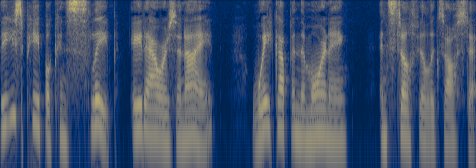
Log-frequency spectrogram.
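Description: The recording is very clean with a silent background and a dry, close sound with no echo. A woman speaks fairly slowly at a medium pitch with ordinary pitch variation. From New York, US. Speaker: nutritionist and author. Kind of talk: interview. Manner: animated.

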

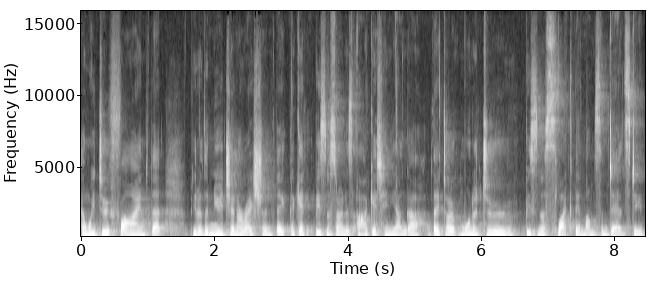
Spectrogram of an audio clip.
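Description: Amid noticeable background noise and audible room echo, a woman with an Australian accent speaks at a moderate pace and medium pitch, flat and monotone, with hardly any pauses and very even loudness. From Australia, northwest Sydney. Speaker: bookkeeping business owner. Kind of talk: interview. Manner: hesitant, many fillers.

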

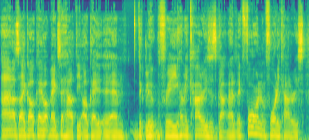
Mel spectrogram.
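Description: A man speaks very fast at a fairly low pitch. His intonation is fairly even and his loudness very even. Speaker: fitness podcast host and boot camp trainer. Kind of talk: casual solo podcast monologue.

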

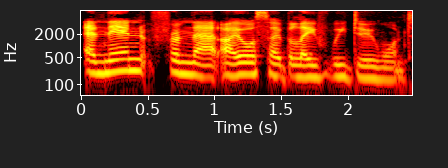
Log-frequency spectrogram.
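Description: A woman with an Australian accent speaks with ordinary pitch variation in a very clean recording with a silent background. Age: 40s. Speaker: author and journalist. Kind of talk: interview.

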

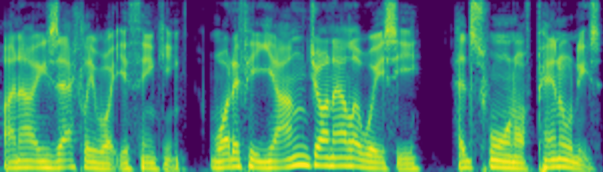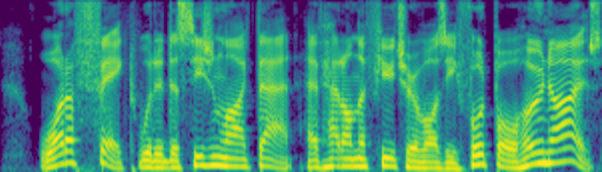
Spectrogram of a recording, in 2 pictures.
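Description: With an Australian accent, a man speaks at a fairly quick pace, medium in pitch, with lively intonation and very even loudness. The recording is very clean, with a silent background. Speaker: podcast host and narrator. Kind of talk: scripted narration with interview.

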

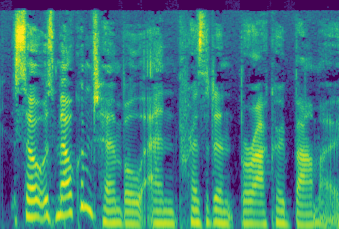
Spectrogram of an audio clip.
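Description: Lively intonation in an Australian accent at a moderate pace, with a dry, close sound and no echo. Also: woman. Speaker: journalist and podcast co-host. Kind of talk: casual news chat.

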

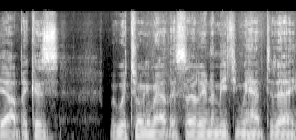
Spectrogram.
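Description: A man with a British accent and a very deep, low pitch in a very clean recording with a silent background. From UK. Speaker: advertising executive. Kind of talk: interview. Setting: studio.

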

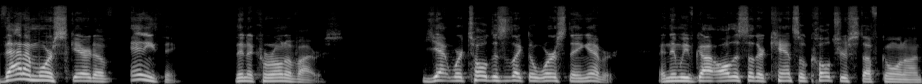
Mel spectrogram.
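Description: Using a plain, everyday voice, a man talks at a fairly quick pace and a fairly high pitch with ordinary pitch variation, the sound dry and close with no echo. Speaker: podcast host. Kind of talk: angry rant, heated and indignant, venting about government, media and covid; casual live podcast rant. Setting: live stream on a podcast platform. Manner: fired-up, indignant, rambling with frequent fillers.

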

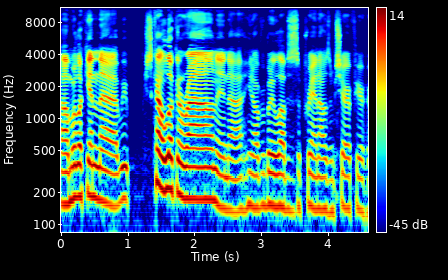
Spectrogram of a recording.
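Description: With an American accent, a man talks at a very fast pace in a fairly high pitch and a bright, sharp tone. The sound is dry and close with no echo, over a quiet background. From Connecticut. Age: 20s. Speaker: podcast co-host. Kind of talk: casual chat.

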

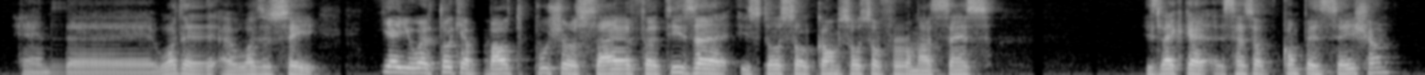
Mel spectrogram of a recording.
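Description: The tone is dark and mellow, with lively intonation at a moderate pace. The background is quiet. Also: man, fairly high pitch for a man. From Italy. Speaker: guitarist. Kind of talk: interview. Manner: halting.

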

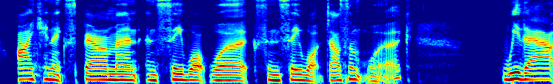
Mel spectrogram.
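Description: A woman with an Australian accent is heard with a dry, close sound and no echo. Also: very clean recording, silent background. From Australia, Sydney. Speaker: non-fiction publisher and author. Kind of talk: interview conversation.

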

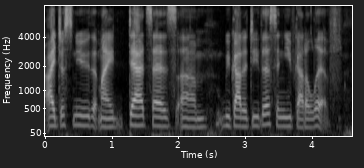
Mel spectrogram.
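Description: A woman talks at a moderate pace with an American accent. Her pitch is fairly low, and she has a normal speaking voice. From Maryland, US. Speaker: consulting firm CEO. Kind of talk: interview.

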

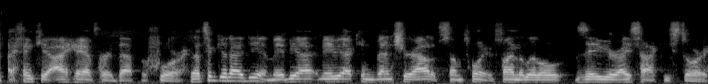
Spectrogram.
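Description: A man with a Midwestern US accent talks at a fairly quick pace. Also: medium pitch for a man, ordinary pitch variation, hardly any pauses. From Cincinnati, Ohio. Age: 30s. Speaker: sports journalist. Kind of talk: casual interview. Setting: phone call.

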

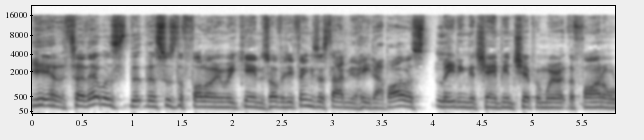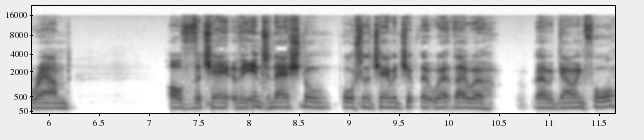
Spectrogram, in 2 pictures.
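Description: Speaking very fast in a New Zealand accent, a man has a fairly high voice, fairly even intonation and very even loudness. The recording is very clean, with a silent background. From New Zealand, South Island (Ashburton). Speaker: racing team owner and former racing driver. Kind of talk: interview storytelling.

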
